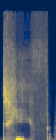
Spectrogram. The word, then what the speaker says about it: teeth: Pay attention to that th sound at the end of teeth. Make sure your tongue is between your teeth.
